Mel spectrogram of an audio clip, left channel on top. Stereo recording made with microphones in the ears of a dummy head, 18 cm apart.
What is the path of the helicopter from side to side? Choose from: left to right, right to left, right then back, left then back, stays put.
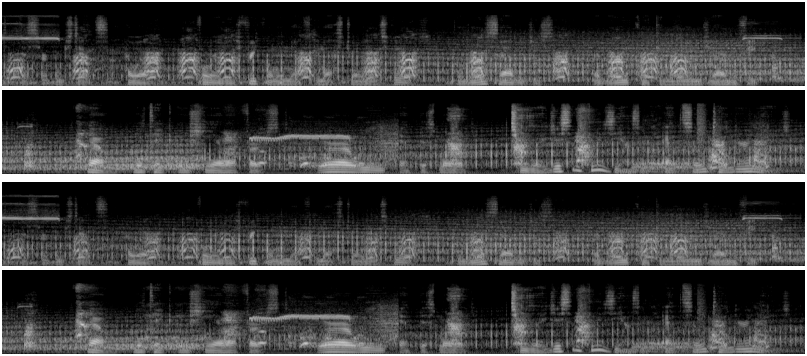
right to left.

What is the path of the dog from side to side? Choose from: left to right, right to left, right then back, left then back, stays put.
right then back.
